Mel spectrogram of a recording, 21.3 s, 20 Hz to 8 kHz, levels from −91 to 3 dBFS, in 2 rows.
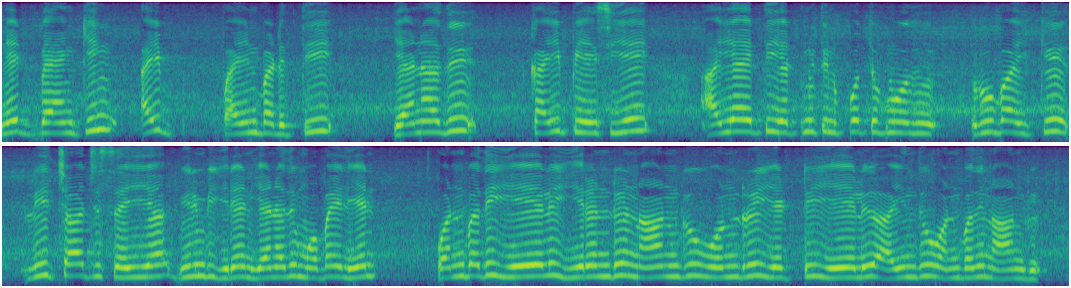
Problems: constant background noise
